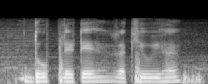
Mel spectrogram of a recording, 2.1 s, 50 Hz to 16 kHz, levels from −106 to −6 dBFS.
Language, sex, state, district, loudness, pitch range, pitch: Hindi, male, Bihar, Patna, -17 LUFS, 130-135 Hz, 130 Hz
